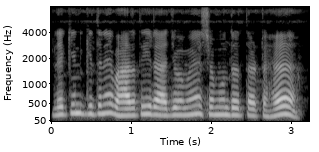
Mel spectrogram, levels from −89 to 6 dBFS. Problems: background sounds at intervals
